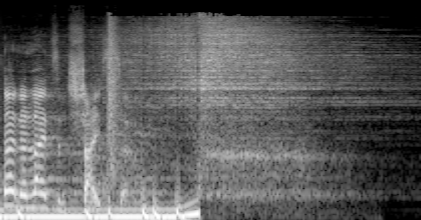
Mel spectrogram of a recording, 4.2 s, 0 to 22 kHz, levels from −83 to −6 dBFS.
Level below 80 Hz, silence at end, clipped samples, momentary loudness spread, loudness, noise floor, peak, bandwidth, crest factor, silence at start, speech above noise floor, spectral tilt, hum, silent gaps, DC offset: -16 dBFS; 1 s; under 0.1%; 17 LU; -13 LUFS; -46 dBFS; 0 dBFS; 17 kHz; 12 dB; 0 s; 37 dB; -4.5 dB/octave; none; none; under 0.1%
